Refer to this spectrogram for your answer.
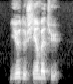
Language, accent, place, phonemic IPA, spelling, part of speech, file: French, France, Lyon, /jø də ʃjɛ̃ ba.ty/, yeux de chien battu, noun, LL-Q150 (fra)-yeux de chien battu.wav
- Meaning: imploring look, pathetic look, hangdog look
